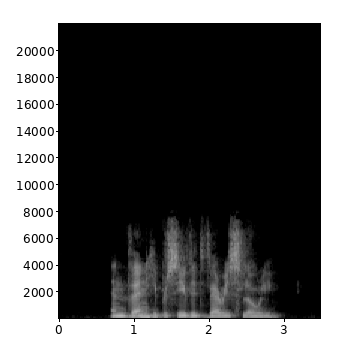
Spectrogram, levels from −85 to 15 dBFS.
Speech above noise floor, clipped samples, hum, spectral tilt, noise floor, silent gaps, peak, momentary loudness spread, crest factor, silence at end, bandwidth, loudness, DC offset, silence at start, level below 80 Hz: 55 dB; under 0.1%; none; -5 dB/octave; -79 dBFS; none; -6 dBFS; 9 LU; 20 dB; 0.55 s; 7.8 kHz; -24 LUFS; under 0.1%; 0.7 s; -60 dBFS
